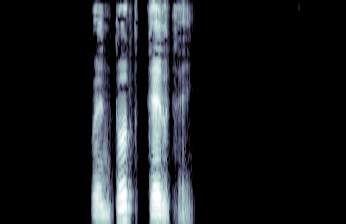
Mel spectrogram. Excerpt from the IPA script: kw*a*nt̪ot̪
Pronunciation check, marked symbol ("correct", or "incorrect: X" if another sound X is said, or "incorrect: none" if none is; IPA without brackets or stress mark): incorrect: e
